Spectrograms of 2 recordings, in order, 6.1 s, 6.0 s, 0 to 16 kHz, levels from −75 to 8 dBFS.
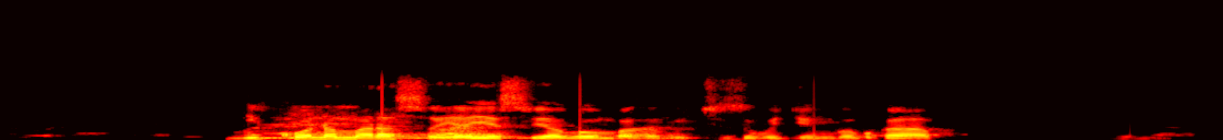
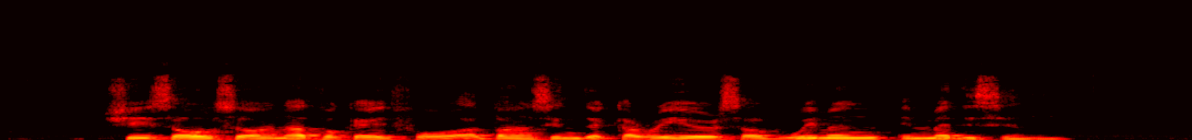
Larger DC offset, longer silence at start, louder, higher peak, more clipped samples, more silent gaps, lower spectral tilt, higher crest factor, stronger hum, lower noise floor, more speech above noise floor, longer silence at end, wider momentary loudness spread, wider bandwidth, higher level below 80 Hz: neither; first, 1.15 s vs 0.55 s; first, -17 LUFS vs -28 LUFS; first, -2 dBFS vs -12 dBFS; neither; neither; about the same, -6.5 dB/octave vs -7.5 dB/octave; about the same, 16 dB vs 16 dB; neither; first, -82 dBFS vs -71 dBFS; first, 65 dB vs 44 dB; first, 1.45 s vs 0.65 s; first, 14 LU vs 8 LU; about the same, 7.4 kHz vs 7.6 kHz; first, -60 dBFS vs -68 dBFS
